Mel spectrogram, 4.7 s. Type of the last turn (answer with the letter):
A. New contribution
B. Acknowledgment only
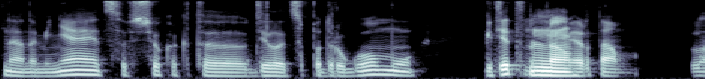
B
